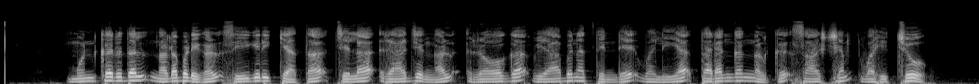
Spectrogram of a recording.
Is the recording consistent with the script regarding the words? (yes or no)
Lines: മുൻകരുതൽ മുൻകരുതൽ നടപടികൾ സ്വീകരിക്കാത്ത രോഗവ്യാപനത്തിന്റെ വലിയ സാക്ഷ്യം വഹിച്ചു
no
